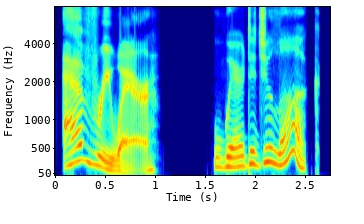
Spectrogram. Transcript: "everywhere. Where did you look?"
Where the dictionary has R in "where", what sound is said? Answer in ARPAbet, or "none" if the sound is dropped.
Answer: R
